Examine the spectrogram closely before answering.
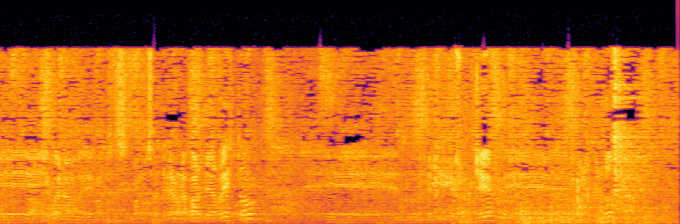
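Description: A young man talks close by, in a lively voice.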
